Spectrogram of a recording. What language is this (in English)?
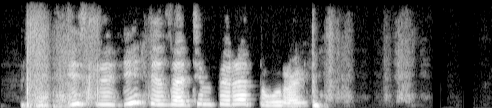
Russian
